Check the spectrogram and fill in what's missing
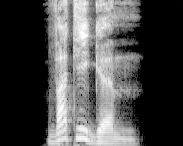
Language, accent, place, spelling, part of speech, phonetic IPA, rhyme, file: German, Germany, Berlin, wattigem, adjective, [ˈvatɪɡəm], -atɪɡəm, De-wattigem.ogg
- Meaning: strong dative masculine/neuter singular of wattig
